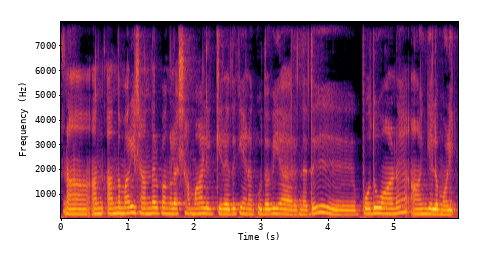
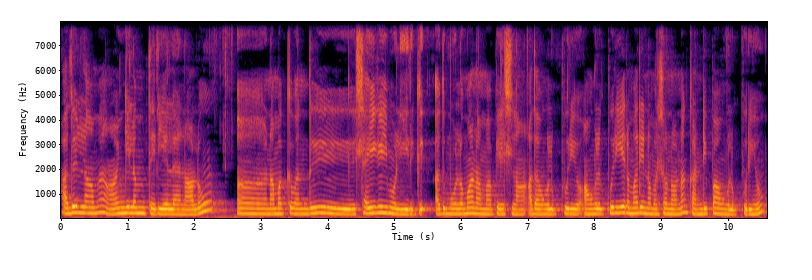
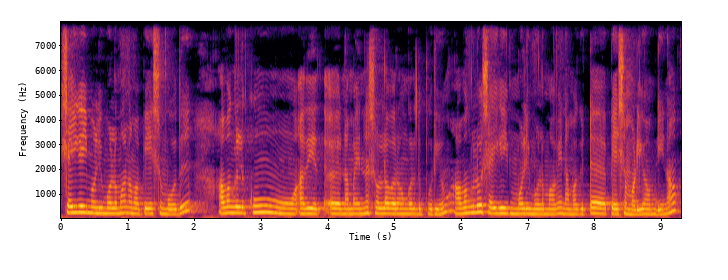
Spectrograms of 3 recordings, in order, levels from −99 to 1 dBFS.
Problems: none marked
